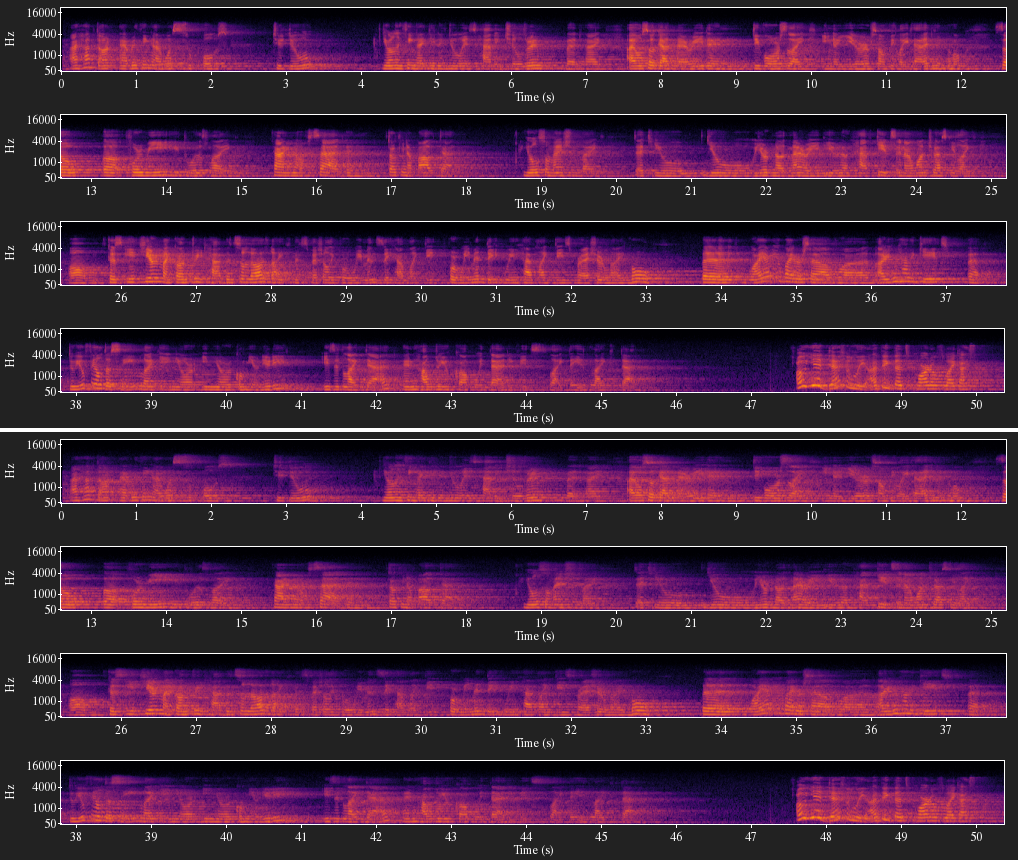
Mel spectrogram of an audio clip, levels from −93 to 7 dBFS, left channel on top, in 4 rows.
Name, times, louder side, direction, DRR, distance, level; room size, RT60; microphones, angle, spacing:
voice 1, 0.1-2.2 2.8-3.4 4.3-12.8 13.1-14.9 15.4-16.7 17.0-17.9 18.8-19.8 20.2-24.7 25.3-33.1 33.7-37.0 37.3-37.5 37.9-40.8 41.3-45.5, left 3 dB, 85° left, 3 dB, 2.1 m, -31 dB
voice 2, 47.6-50.0, left 1 dB, 10° left, 4 dB, 1.1 m, -26 dB
27.5 x 14.0 x 7.3 m, 2.7 s
head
